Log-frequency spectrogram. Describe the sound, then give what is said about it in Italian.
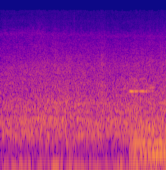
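Low, steady rumble of a metro train in an underground station beneath Milan's cathedral, a continuous roar that swells slightly toward the end, with a brief thin high tone near the close. “E adesso finiamo sotto il metrò.”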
